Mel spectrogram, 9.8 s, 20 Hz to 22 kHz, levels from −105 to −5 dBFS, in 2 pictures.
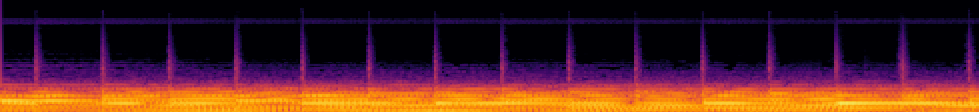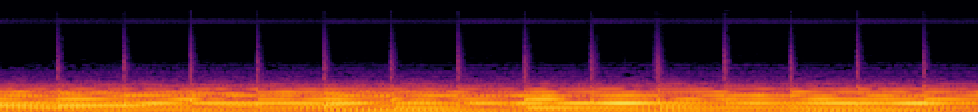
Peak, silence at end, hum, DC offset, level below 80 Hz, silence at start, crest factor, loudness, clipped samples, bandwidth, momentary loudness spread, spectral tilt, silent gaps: -8 dBFS; 0 s; none; 1%; -34 dBFS; 0 s; 14 dB; -22 LUFS; under 0.1%; 2.7 kHz; 4 LU; -13.5 dB/octave; none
